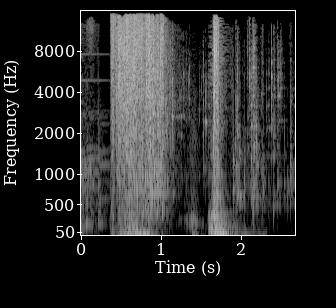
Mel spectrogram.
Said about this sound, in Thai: จู่ๆผลมะตูมลูกหนึ่งก็หล่นจากต้น ตกใส่บนหลังคาใบตาล อันเป็นรังของเจ้ากระต่ายเข้าเต็มเป่า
